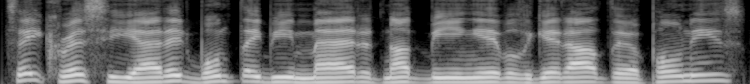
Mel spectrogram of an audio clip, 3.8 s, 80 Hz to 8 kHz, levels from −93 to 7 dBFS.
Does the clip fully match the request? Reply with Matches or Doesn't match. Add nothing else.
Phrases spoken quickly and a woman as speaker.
Doesn't match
